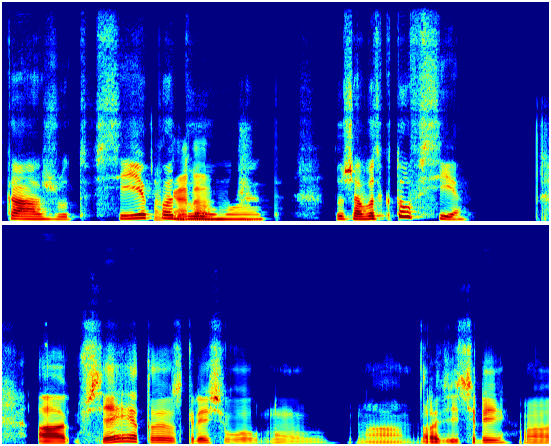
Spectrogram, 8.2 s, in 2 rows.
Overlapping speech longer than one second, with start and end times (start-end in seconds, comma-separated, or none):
none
